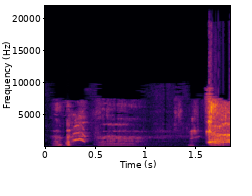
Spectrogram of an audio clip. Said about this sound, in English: Damn it. You making me cough.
